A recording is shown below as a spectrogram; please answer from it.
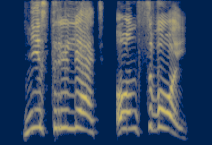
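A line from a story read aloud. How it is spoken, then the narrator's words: Yelling. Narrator (Russian): завопила я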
